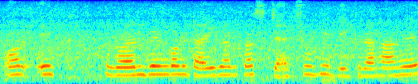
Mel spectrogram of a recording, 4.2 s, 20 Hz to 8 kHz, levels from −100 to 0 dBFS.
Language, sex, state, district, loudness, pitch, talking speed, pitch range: Hindi, female, Uttar Pradesh, Budaun, -27 LUFS, 260 Hz, 170 wpm, 235-270 Hz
